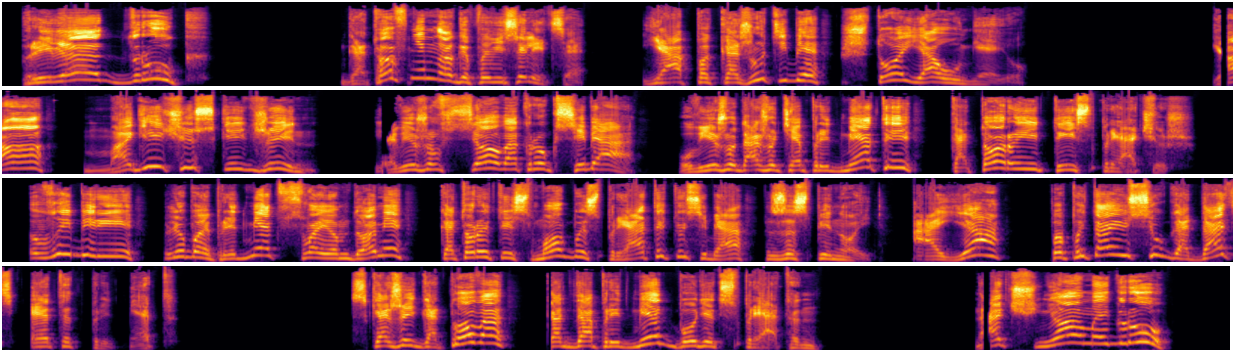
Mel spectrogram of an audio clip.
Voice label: rus

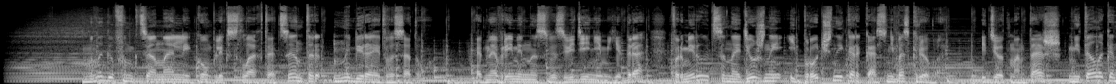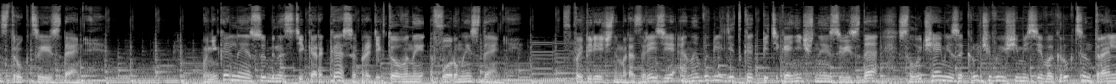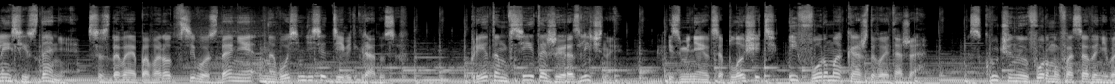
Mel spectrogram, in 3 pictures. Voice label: rus

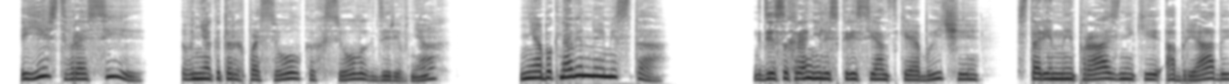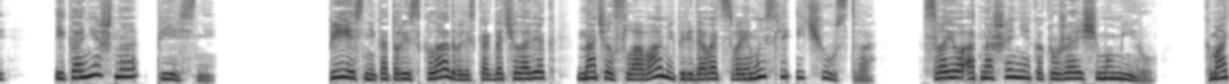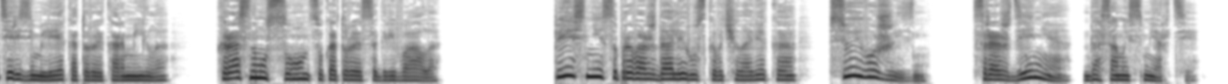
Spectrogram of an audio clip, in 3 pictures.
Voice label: russian female

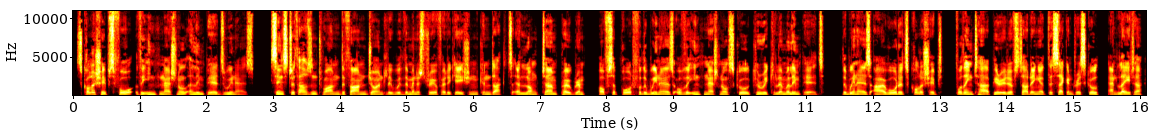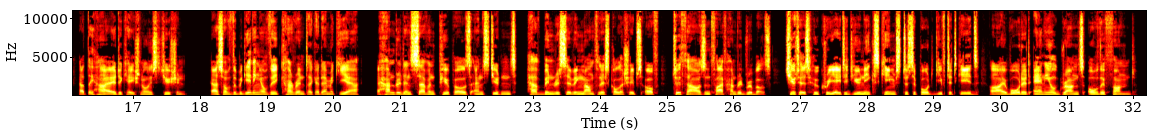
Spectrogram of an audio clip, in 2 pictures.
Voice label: british english male

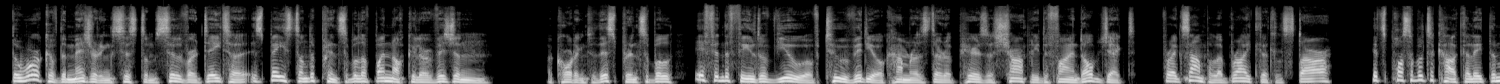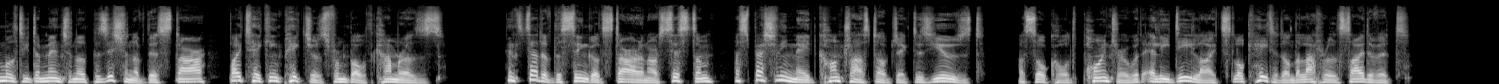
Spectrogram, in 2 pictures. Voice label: british english male

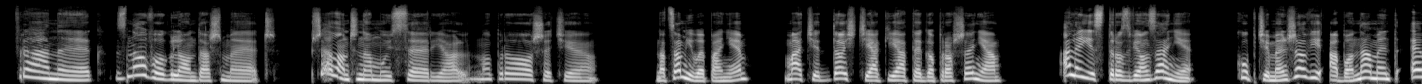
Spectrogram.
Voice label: polish female

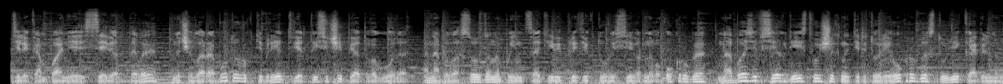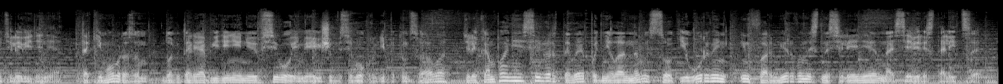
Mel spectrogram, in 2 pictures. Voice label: russian male

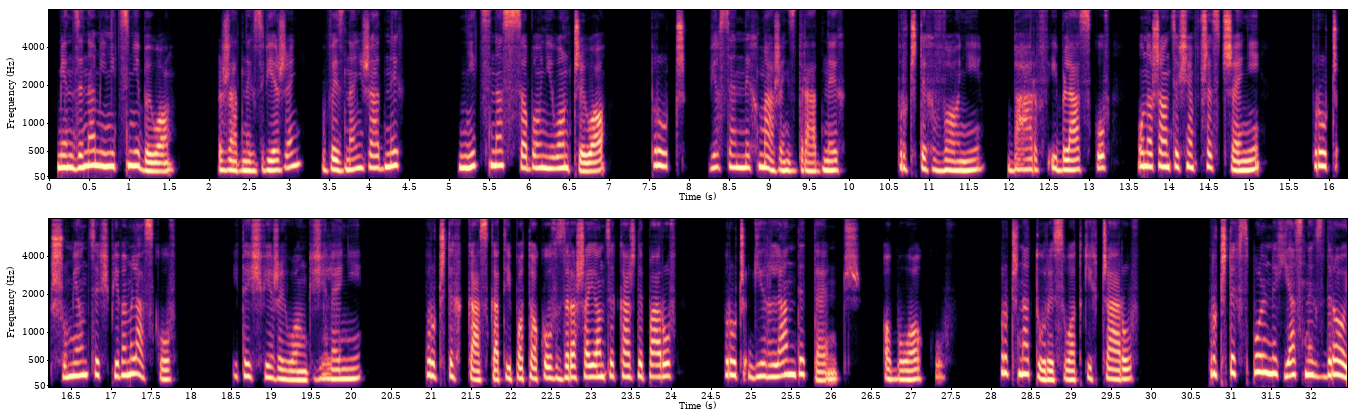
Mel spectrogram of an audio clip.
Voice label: polish female

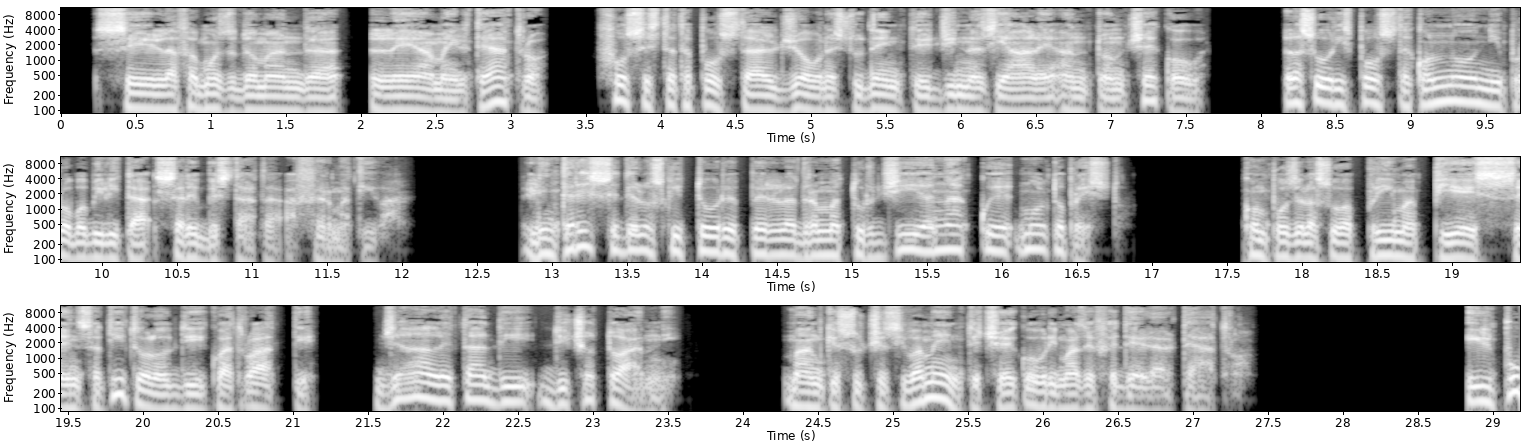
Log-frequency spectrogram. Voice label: italian male

